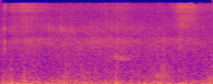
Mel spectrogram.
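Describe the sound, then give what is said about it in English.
Strong wind blowing straight into a microphone outdoors in snow, a loud, continuous low rumbling roar with gusty buffeting throughout and no talk. “I'm sorry if there's a lot of wind noise, because there's a lot of wind right now.”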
